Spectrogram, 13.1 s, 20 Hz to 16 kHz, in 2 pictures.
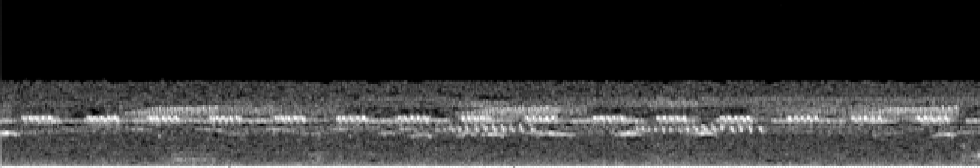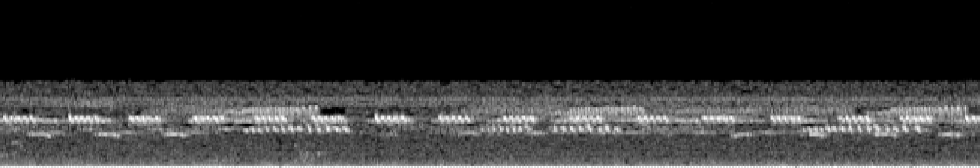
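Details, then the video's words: Wild crickets calling at 2:30 AM in the wilderness of eastern Botswana, recorded 21 May: high, pulsed chirps in fast, steady bursts of several a second over a constant low hum. "cricket sound"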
